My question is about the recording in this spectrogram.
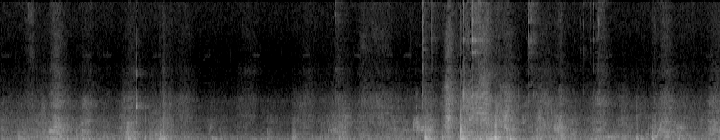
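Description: Two dogs play-wrestling: short, irregular dog vocal noises mixed with scuffling, loudest in a flurry about four to five seconds in.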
